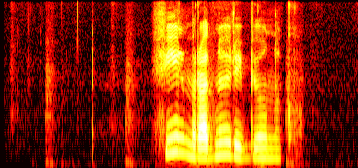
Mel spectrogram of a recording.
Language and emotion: Russian, neutral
